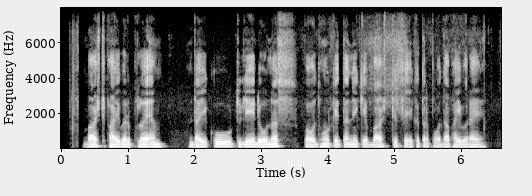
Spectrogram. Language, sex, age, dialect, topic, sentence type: Hindi, male, 25-30, Awadhi Bundeli, agriculture, statement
